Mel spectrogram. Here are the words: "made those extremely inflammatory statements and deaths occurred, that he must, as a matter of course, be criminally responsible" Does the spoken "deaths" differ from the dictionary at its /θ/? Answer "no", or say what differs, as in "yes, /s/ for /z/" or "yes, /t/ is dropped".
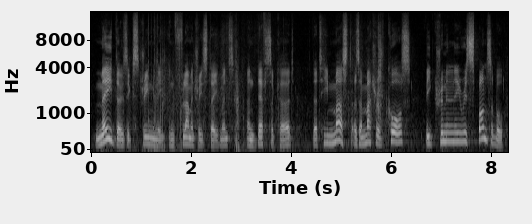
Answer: yes, /f/ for /θ/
